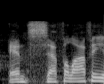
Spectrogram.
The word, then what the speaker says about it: encephalopathy: It's encephalopathy. Is that right? – Yeah, that's pretty close.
